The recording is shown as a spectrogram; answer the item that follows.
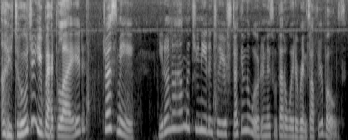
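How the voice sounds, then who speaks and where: A woman's voice: on the high side, big pitch swings, moderate pace, darkish tone, a little hiss or hum. A woman playing a young, outdoorsy tomboy friend in an audio roleplay, chatting casually in an upbeat, caring and reassuring way. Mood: caring, encouraging. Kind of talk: roleplay audio acting, casual intimate chat.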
